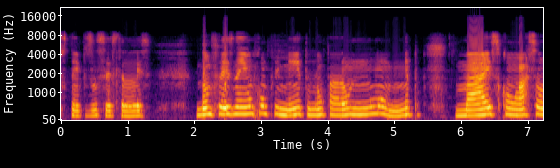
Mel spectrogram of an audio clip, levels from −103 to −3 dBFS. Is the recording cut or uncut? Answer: uncut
